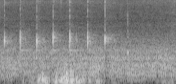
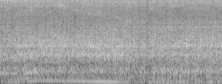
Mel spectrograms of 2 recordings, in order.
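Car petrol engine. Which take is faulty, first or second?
first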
